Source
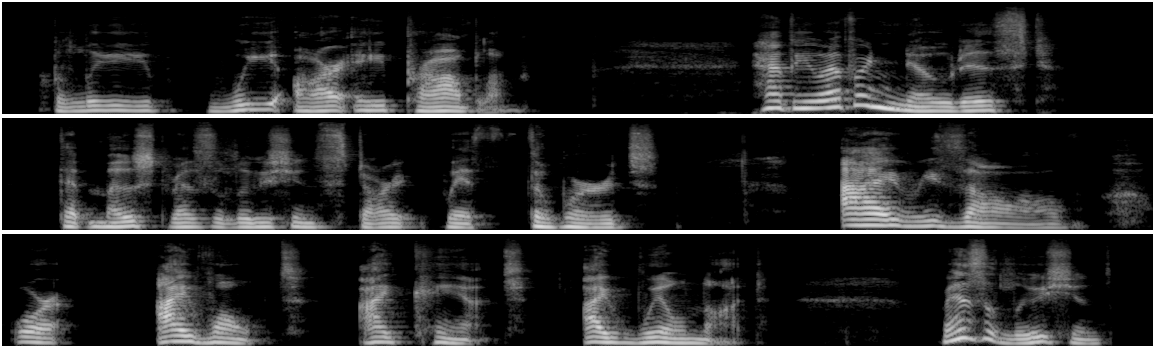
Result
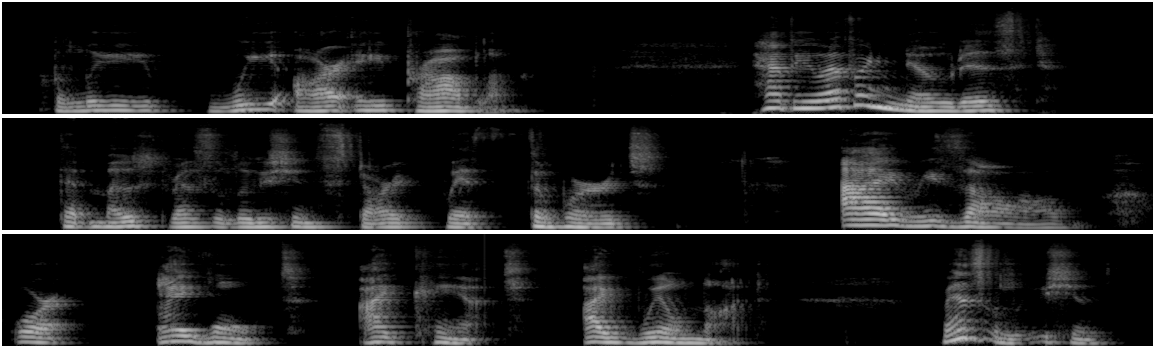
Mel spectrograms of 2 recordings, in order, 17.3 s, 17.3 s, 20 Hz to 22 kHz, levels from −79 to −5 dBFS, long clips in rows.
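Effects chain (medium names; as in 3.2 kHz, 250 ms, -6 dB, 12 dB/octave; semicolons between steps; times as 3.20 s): 5.05–6.51 s: de-esser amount 100%; 11.95–12.77 s: time-frequency box 720–2200 Hz -21 dB; 16.33–16.73 s: compressor with a negative ratio -30 dBFS, ratio -0.5; flutter echo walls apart 7.2 m, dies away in 0.26 s; clicks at 13.92 s, -17 dBFS; trim -8 dB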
